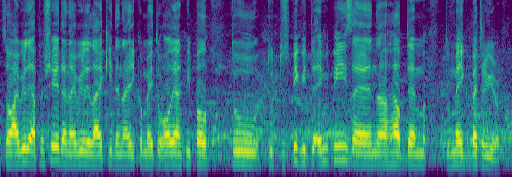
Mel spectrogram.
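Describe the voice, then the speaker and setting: A man at a very fast pace with a Slovak accent, over noticeable background noise. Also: fairly high pitch for a man, fairly even intonation. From Slovakia. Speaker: youth delegate. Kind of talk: interview.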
